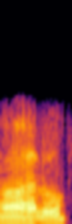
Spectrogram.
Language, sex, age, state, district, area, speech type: Hindi, male, 30-45, Bihar, Begusarai, rural, conversation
